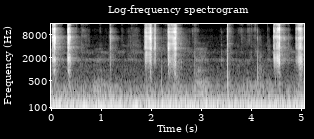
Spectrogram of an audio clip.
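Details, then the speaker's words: Kobalt ratchet after cleaning and a few drops of 3-in-1 oil: crisp, clean clicks in short bursts with no slipping or crunching; after 10 minutes' work it works almost like brand new. "Look at that, 10 minutes of my time, and this ratchet works almost brand new."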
